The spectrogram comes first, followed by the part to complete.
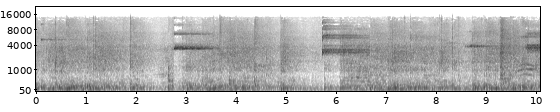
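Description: Basketball dribbled on a hardwood gym floor, bouncing repeatedly, with sneakers squeaking sharply on the court a few times.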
